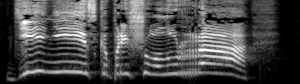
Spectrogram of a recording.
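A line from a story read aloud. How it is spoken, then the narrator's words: Group shouting. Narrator (Russian): все закричали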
